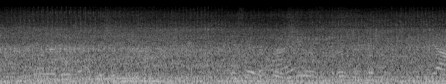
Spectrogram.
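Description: Steady din of busy street traffic, engines running, with faint voices chattering in the background.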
